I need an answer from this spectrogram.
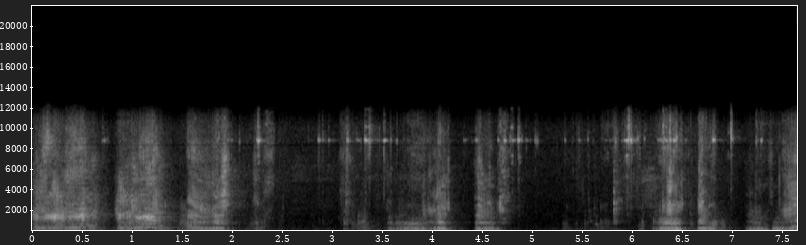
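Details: Eight-month-old female Yorkshire terrier growling indoors while playing with her toy, trying to sound scary so her owner cannot take it; throaty, rumbling growls in bursts separated by short pauses.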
